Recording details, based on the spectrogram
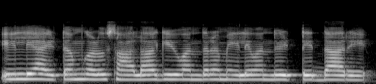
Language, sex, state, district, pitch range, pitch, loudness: Kannada, female, Karnataka, Bidar, 220-230 Hz, 225 Hz, -15 LUFS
